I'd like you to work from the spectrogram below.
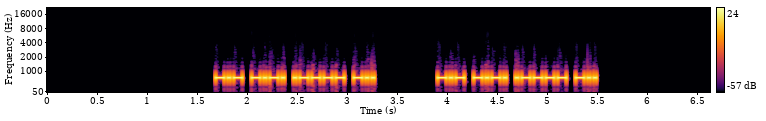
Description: Morse code, heard as a keyed tone, about 37 wpm, 700 Hz. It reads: KC1D KC1D
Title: USA Call Signs - 4 Characters - Repeated 2x - 40wpm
